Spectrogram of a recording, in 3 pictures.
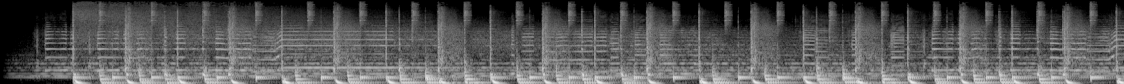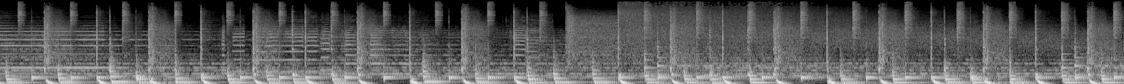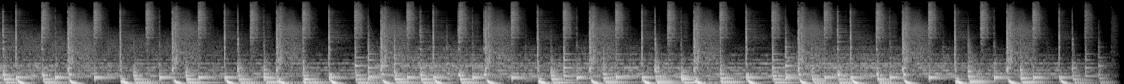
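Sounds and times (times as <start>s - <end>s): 
saxophone: 0.1s - 33.4s
house rhythm: 0.8s - 33.6s.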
